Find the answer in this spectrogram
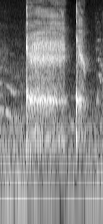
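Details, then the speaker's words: Sick toddler, eating pancake while ill at home, gives one harsh cough burst then a shorter second cough, faint room noise. "oh that cough oh careful honey"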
